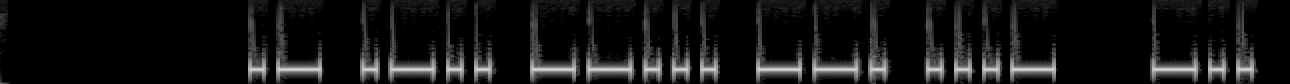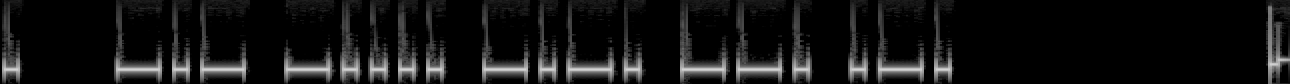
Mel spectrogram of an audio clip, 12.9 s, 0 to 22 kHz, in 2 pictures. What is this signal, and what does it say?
Morse code, heard as a keyed tone, about 17 wpm, 700 Hz. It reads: AL7GV DE K6CGR
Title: USA Callsign DE Callsign - 5 Characters - 17wpm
